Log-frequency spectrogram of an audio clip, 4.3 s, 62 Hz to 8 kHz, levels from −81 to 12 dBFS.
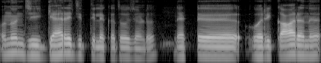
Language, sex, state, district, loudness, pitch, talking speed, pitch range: Tulu, male, Karnataka, Dakshina Kannada, -21 LUFS, 115 Hz, 125 wpm, 110-125 Hz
